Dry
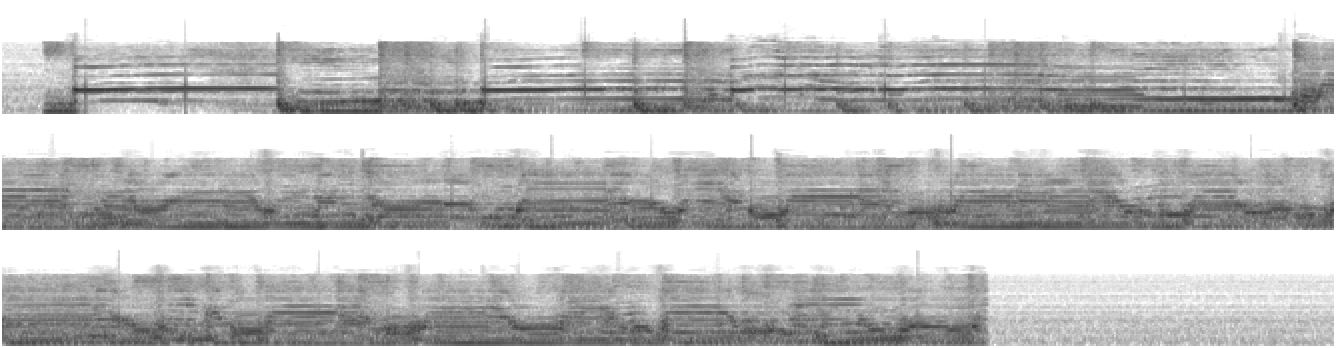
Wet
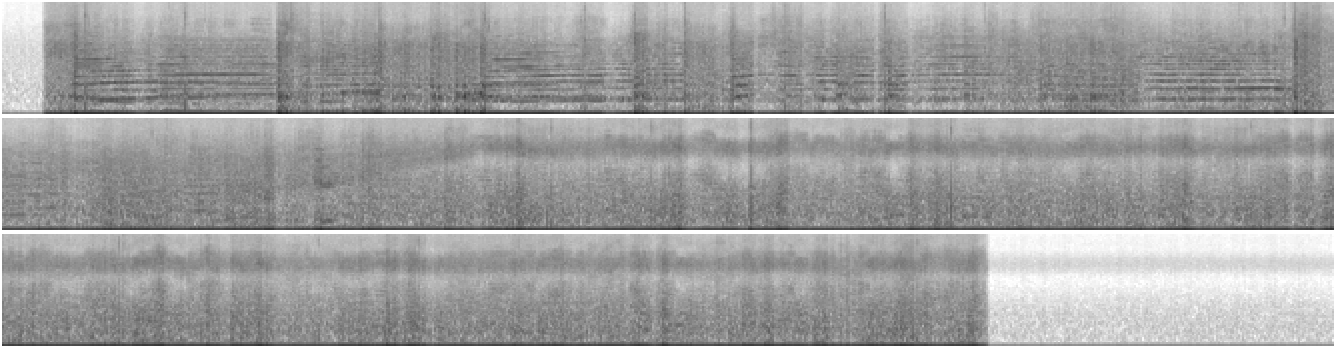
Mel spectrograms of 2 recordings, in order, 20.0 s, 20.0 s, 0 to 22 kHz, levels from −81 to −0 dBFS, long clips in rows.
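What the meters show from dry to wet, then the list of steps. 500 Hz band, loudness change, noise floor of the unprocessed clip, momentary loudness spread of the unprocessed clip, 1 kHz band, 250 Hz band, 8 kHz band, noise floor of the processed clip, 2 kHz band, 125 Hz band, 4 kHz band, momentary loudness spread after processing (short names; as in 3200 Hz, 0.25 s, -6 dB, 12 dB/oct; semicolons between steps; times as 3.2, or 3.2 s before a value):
-5.0 dB, +1.5 dB, -54 dBFS, 2 LU, -4.5 dB, -7.5 dB, n/a, -50 dBFS, +5.5 dB, -9.5 dB, +5.0 dB, 3 LU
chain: spectral whitening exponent 0.3; high-pass sweep 230 Hz -> 3600 Hz, 7.29–9.03; full-wave rectifier; gain +2.5 dB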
